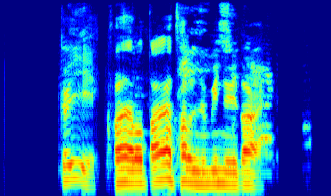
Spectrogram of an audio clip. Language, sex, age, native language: Icelandic, male, 18-19, Icelandic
